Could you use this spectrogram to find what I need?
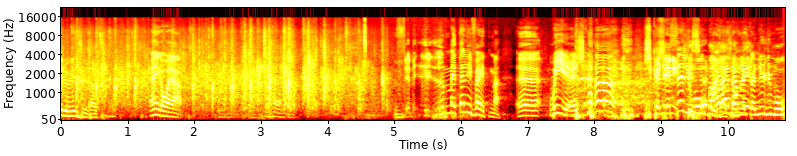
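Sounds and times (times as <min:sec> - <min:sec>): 
speech: 0:00.0 - 0:02.0, 0:05.0 - 0:10.8
applause: 0:00.0 - 0:05.2
laughter: 0:07.7 - 0:10.4.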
